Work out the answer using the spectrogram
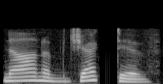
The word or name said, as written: nonobjective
